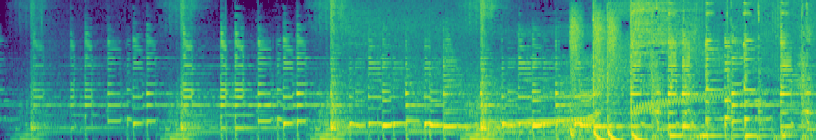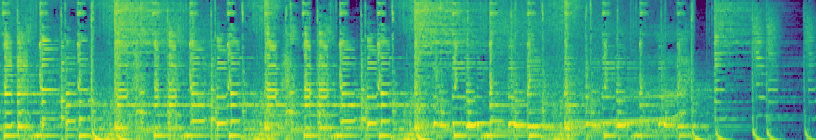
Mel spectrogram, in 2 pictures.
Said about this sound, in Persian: خب اگه اجازه بدین شما یک موسیقی گوش کنین من یه کوچولو برم برگردم ببخشید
